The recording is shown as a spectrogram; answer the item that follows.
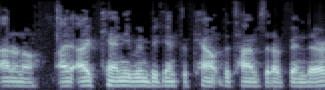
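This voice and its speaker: Speaking at a moderate pace, a man with a fairly low pitch delivers his lines in a flat monotone, the sound dry with no echo. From Dominican Republic. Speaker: airline vacations business development manager. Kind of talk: online interview. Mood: relaxed, friendly. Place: home room. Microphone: earbuds.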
